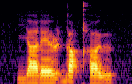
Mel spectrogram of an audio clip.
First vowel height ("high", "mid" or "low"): low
